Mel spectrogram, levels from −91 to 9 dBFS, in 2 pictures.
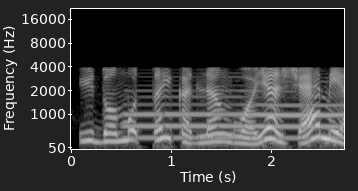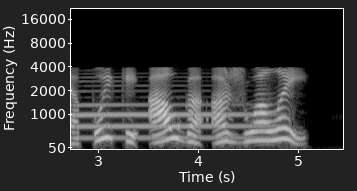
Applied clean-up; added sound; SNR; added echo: none; Wind instrument, woodwind instrument; 11 dB; none.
